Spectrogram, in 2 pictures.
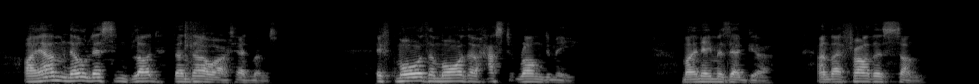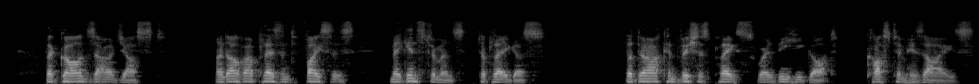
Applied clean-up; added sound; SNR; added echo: classical method Wiener filter.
